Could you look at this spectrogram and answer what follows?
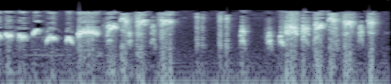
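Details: Training recording of a white-rumped shama in full song for other birds: quick chattering phrases of rich warbled notes and dry clicks, with a short pause before another energetic burst.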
